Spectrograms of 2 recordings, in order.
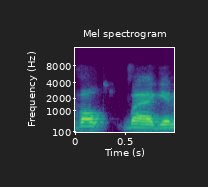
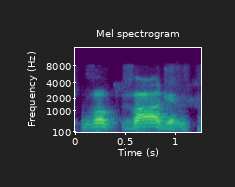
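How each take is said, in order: First: The first sound is an English W. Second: The first sound is a V. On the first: The speaker calls it wrong. "it's not Volkswagen" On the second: The speaker calls it right. "in German, W has a V sound"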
